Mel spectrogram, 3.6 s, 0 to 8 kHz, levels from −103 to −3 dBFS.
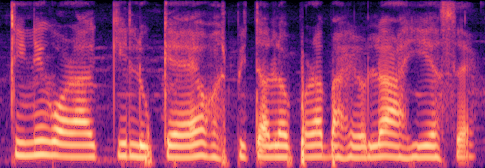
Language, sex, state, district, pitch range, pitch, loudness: Assamese, female, Assam, Kamrup Metropolitan, 200-215 Hz, 205 Hz, -15 LUFS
